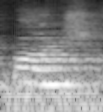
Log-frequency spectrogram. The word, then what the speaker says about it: Ponge: Y me gustaría empezar hablándoles sobre Francis Pongch. Se escribe Francis Ponge, por si alguien lo quiere escuchar.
